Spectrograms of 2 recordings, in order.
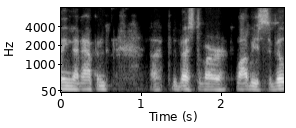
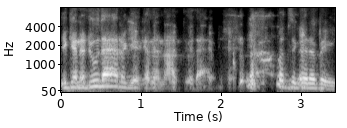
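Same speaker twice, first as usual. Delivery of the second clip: put-on old mafia grandpa drawl, pitched up; 7 semitones higher than usual. Retelling what Matt says every time the speaker calls, imitating Matt as old mafia grandpa. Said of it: "It sounds like an old mafia grandpa".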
